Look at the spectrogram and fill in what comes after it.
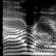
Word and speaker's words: aural: Oral. – Say it right. – Oral. – Not, no. Aural. – Aural. – You're making it worse. – You're very aural. – That's better. Thank you.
